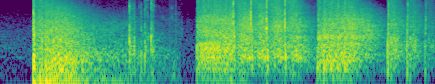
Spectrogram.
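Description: Small arms gunfire erupts during a Taliban ambush in the Korangal Valley, Afghanistan, as loud sustained bursts of rapid automatic fire with crackling noise. Separate volleys start abruptly and are broken by short pauses, with sharper single cracks scattered between them.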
